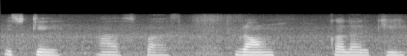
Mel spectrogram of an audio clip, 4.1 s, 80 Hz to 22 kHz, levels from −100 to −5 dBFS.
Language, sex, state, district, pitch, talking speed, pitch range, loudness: Hindi, female, Madhya Pradesh, Dhar, 185 Hz, 75 wpm, 175-195 Hz, -21 LUFS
